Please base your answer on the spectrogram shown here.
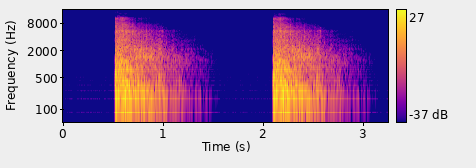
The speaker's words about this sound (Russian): Приложив палец к губам, коренастый боец через заднюю дверь вошел внутрь с гаусс-автоматом Э-9 наперевес. Спустя секунд 5 раздались 2 выстрела.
